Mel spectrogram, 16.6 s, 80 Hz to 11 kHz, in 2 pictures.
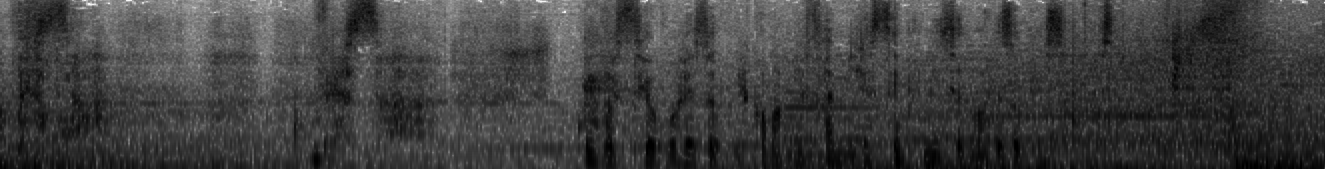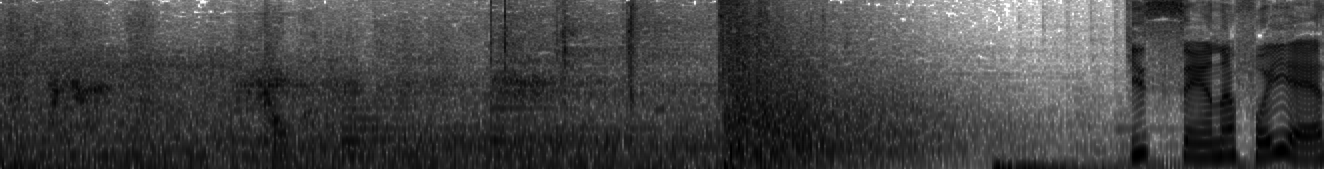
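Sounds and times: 
dense continuous TV drama soundtrack: 0.0s - 16.5s
speech: 3.7s - 7.8s, 15.7s - 16.5s
gunshots in a TV drama scene: 12.8s - 14.3s.

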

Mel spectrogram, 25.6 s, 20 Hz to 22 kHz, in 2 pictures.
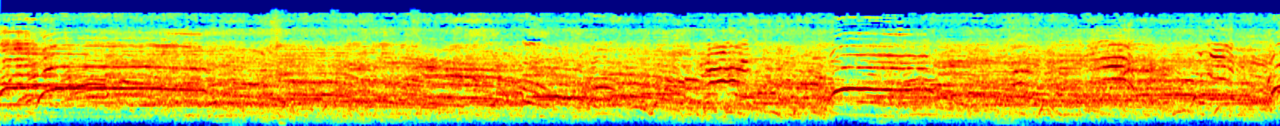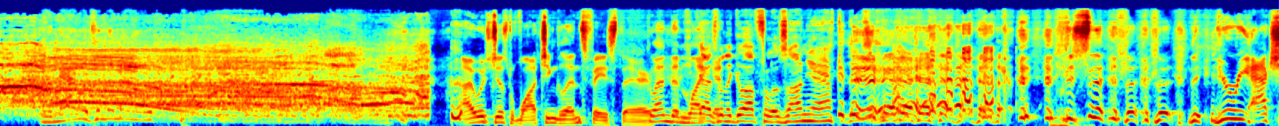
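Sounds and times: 
high-pitched screams and whoops: 0.0s - 17.1s
large crowd cheering and shouting: 0.0s - 17.2s
speech: 17.6s - 25.5s
laughter: 19.4s - 25.5s.

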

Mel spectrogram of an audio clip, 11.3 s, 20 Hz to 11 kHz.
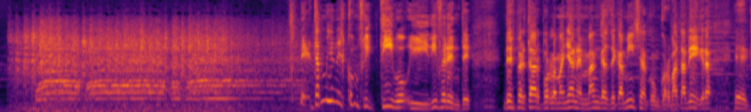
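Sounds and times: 
train rumbling past on the tracks: 0.0s - 5.4s
train horn long steady blasts: 0.5s - 4.5s
speech: 4.5s - 11.2s.

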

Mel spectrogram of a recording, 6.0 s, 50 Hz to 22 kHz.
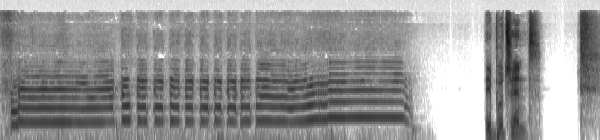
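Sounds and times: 
man blowing a horn at a protest: 0.0s - 4.2s
speech: 4.8s - 5.9s.

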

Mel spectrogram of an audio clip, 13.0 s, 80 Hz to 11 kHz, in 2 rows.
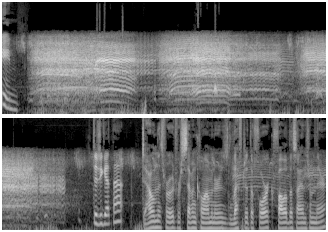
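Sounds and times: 
speech: 0.0s - 0.6s, 8.3s - 12.9s
sheep bleating: 0.5s - 7.8s, 11.0s - 12.9s.

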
